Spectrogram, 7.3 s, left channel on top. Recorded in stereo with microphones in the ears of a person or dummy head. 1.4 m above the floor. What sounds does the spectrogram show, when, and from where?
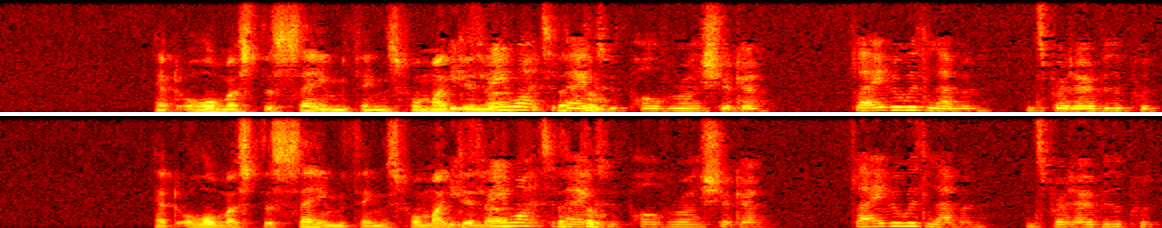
1.0 s a man speaking: 55° right (ahead or behind), 1.6 m
2.8 s a woman speaking: 50° right (ahead or behind), 2.5 m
